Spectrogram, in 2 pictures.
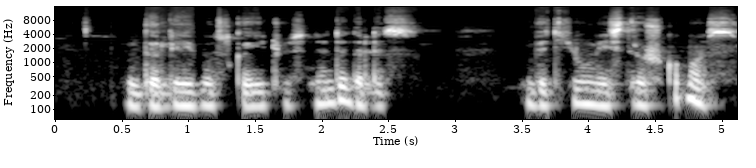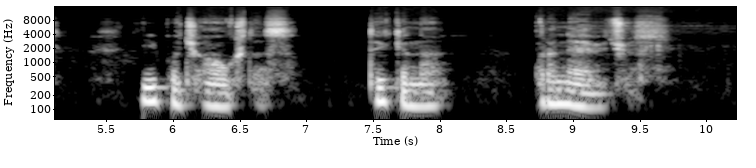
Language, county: Lithuanian, Klaipėda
